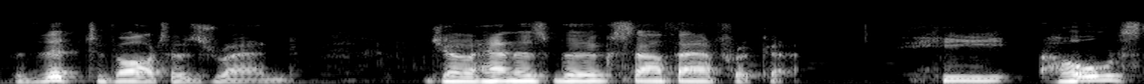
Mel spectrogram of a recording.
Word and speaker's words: Witwatersrand: University of the Witwatersrand, which those of us from that university and medical school pronounce as Witwatersrand, Johannesburg, South Africa.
